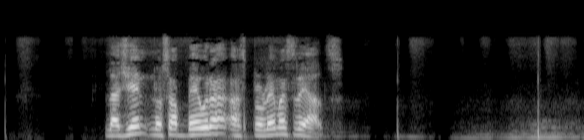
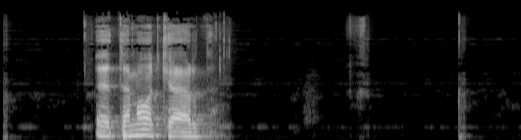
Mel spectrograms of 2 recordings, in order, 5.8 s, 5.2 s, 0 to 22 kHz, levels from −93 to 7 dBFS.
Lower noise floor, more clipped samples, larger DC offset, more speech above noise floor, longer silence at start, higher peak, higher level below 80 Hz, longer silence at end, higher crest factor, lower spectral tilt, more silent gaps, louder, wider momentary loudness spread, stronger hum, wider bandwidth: second, -54 dBFS vs -80 dBFS; neither; neither; second, 39 dB vs 63 dB; first, 1.05 s vs 0.85 s; about the same, -2 dBFS vs -2 dBFS; about the same, -56 dBFS vs -56 dBFS; second, 0.3 s vs 1.55 s; about the same, 18 dB vs 22 dB; first, -6 dB/octave vs -3.5 dB/octave; first, 4.40-4.46 s vs none; about the same, -15 LUFS vs -17 LUFS; second, 11 LU vs 24 LU; neither; second, 7.6 kHz vs 15 kHz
